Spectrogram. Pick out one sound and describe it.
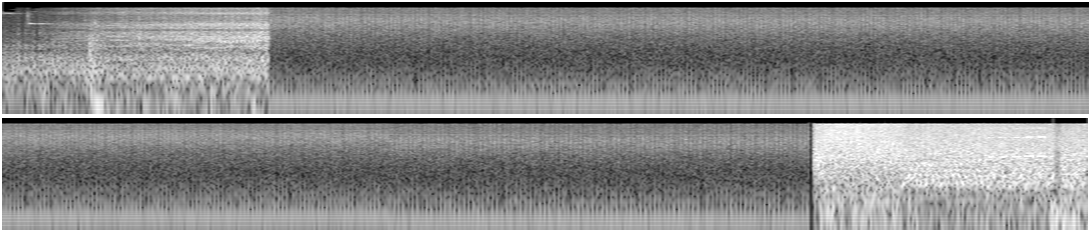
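A low, eerie growl drones steadily and then cuts off.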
